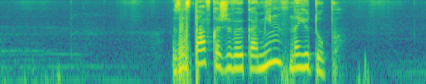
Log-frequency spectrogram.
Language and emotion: Russian, neutral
